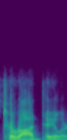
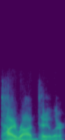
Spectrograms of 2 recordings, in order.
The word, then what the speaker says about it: Tyrod Taylor: And for anyone who doesn't know, it actually is Tyrod Taylor, not Tyrod Taylor. They've been saying it wrong for all these years.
